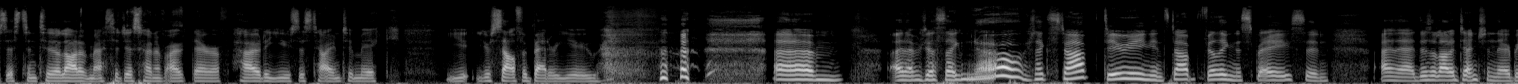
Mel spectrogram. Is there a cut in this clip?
yes; 1 cut; at 2.3 s

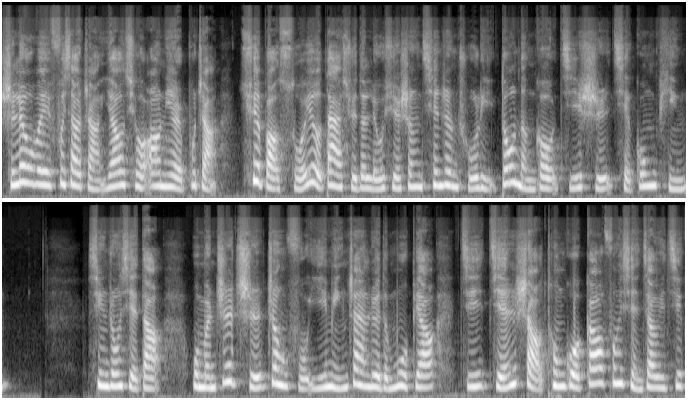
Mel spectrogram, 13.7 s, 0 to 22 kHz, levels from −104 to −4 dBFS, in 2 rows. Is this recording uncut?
yes; 0 cuts

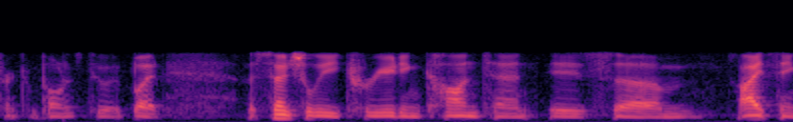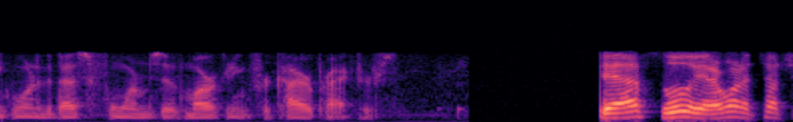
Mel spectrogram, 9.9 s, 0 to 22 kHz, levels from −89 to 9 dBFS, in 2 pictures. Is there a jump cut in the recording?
yes; 1 cut; at 3.4 s

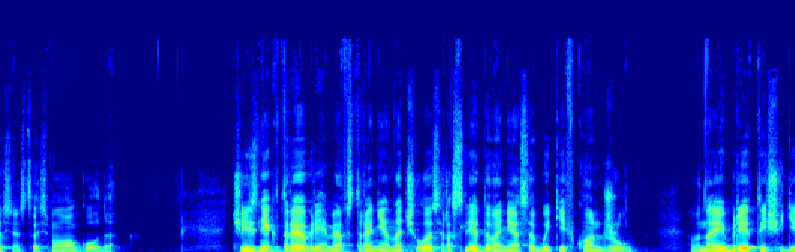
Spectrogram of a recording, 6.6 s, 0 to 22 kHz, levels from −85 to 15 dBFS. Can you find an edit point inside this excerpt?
no; 0 cuts

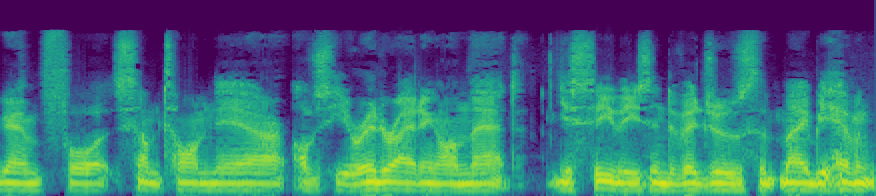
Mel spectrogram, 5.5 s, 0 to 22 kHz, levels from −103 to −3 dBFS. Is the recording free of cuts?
yes; 0 cuts

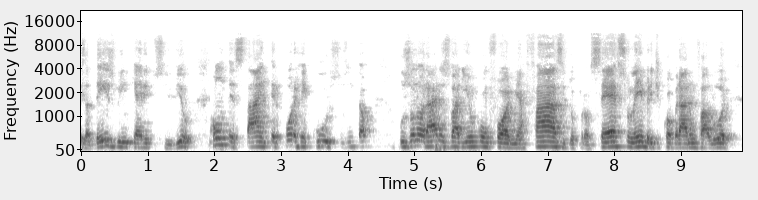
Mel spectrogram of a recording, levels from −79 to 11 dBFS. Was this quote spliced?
yes; 1 cut; at 1.9 s

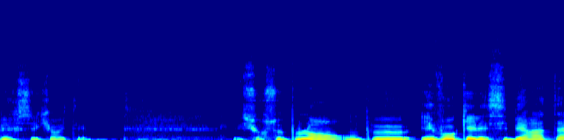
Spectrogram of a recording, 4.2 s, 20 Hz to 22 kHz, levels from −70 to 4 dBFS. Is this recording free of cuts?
no; 1 cut; at 1.7 s

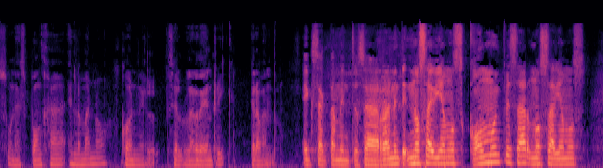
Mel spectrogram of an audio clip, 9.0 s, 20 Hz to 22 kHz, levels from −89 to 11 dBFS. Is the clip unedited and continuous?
yes; 0 cuts

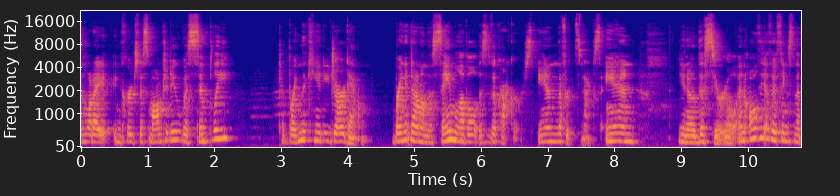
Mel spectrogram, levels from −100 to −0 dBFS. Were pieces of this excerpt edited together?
no; 0 cuts

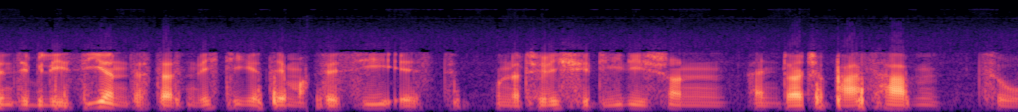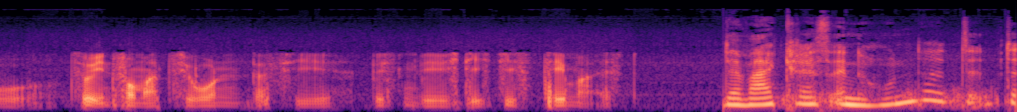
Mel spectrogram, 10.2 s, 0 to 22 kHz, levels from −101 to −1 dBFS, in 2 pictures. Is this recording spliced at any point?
no; 0 cuts

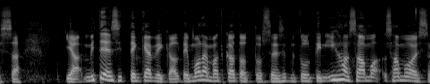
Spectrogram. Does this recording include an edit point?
no; 0 cuts

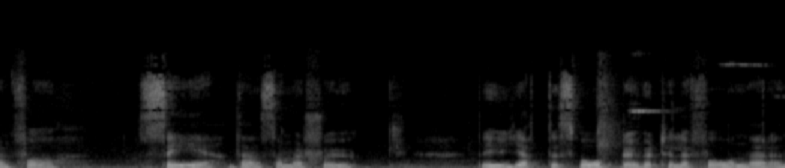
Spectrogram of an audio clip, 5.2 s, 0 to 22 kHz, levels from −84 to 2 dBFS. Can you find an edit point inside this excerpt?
no; 0 cuts

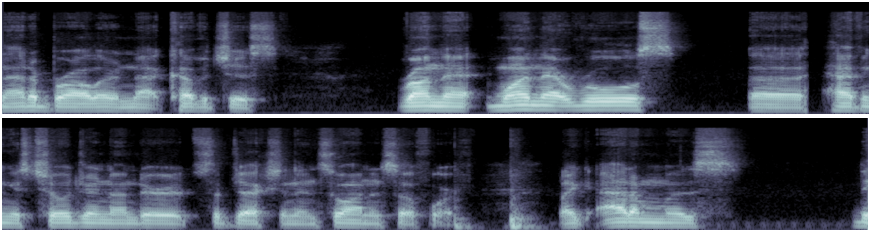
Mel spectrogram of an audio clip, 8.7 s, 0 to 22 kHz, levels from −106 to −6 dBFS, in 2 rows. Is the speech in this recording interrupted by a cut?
yes; 2 cuts; at 4.0 s, 7.1 s

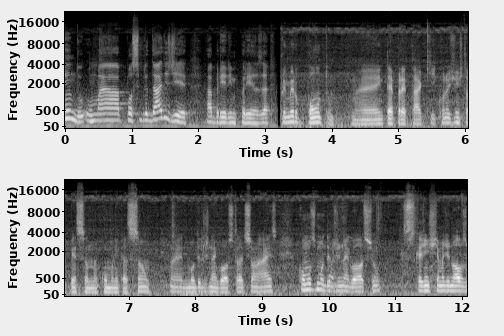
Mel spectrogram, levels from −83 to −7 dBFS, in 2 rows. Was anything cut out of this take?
yes; 2 cuts; at 3.2 s, 7.6 s

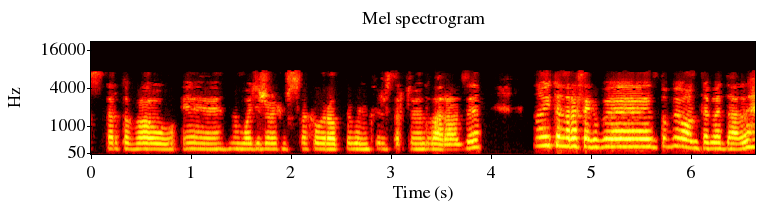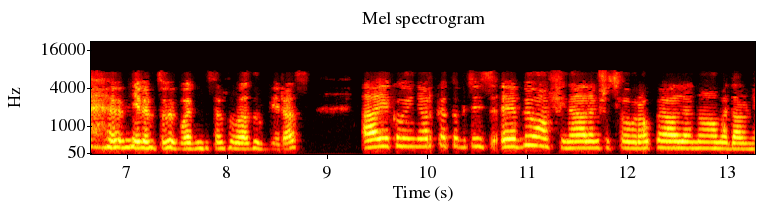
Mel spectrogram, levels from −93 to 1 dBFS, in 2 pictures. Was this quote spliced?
no; 0 cuts

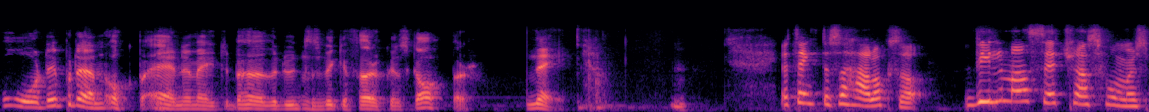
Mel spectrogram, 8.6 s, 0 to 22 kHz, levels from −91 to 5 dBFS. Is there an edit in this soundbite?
no; 0 cuts

